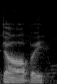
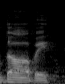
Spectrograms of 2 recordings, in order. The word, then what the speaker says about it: Derby: that pass darby uh it's spelt d e but we'd call it darby the local derby but d e d-e-r-b-y we're not like the yanks that call it a derby i don't know what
